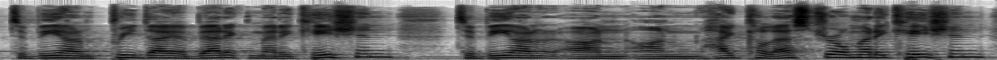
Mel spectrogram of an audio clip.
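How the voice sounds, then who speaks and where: A man's voice: on the high side, animated, fairly quick. A man coaching on fat loss in an earnest, loose motivational talk, with repetitive phrasing and plenty of fillers.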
